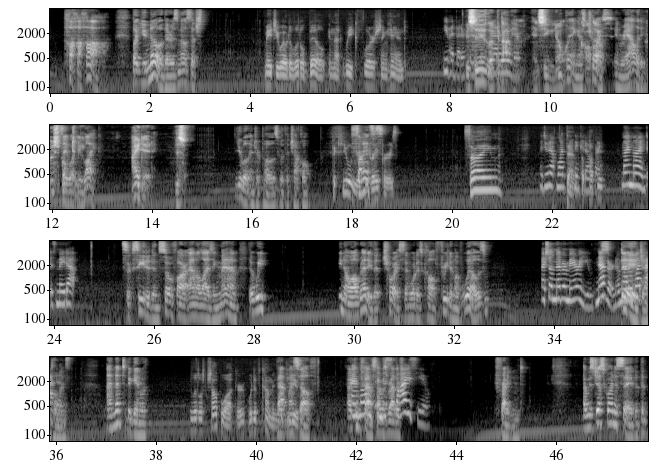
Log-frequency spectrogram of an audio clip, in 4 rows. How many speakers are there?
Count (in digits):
4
